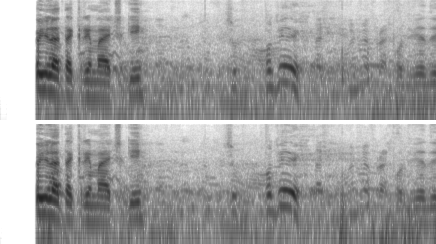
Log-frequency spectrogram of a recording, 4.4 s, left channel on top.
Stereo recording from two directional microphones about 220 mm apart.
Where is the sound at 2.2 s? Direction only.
40° right (ahead or behind).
